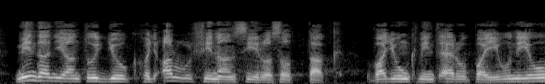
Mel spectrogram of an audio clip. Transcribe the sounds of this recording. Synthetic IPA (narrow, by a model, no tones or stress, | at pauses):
mind̪ɒɲːijɒnt̪uɟːukho̞ɟɒlulfinɒnsiːɾo̞zo̞t̪ːɒk | ʋɒɟuŋkmint̪ɛwɾoːpɒjiuːnijoː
